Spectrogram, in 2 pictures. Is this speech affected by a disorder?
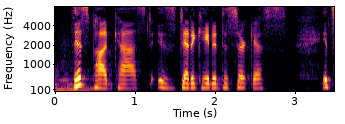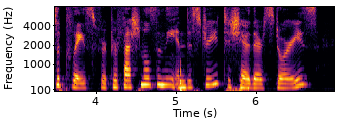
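No.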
